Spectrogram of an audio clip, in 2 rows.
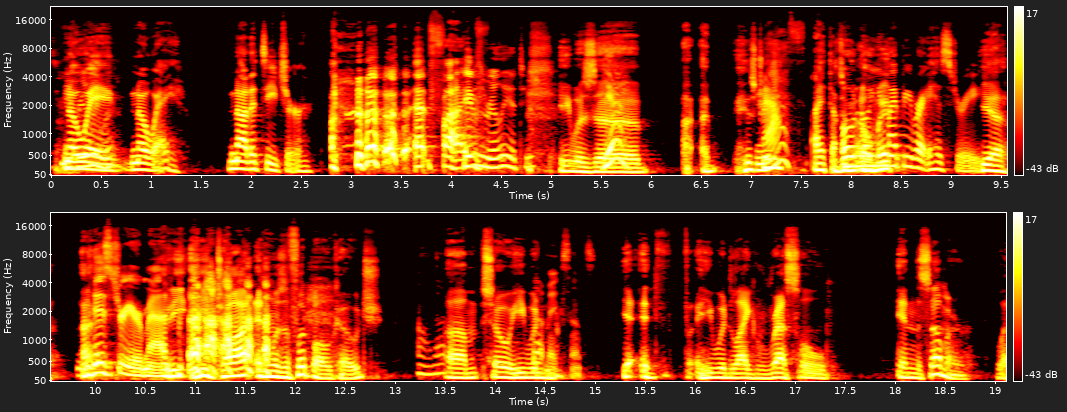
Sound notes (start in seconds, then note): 10.7 Steph laughs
